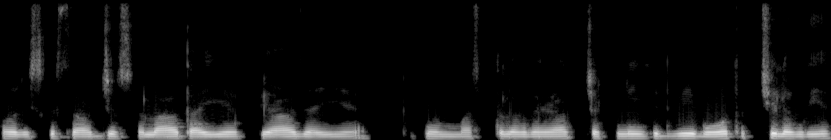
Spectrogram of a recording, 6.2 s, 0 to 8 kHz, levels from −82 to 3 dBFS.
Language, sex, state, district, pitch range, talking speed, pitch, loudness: Hindi, male, Uttar Pradesh, Jyotiba Phule Nagar, 115-125 Hz, 220 wpm, 120 Hz, -18 LUFS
